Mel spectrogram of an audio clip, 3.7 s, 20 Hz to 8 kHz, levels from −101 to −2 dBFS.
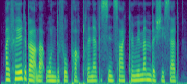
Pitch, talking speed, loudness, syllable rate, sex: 165 Hz, 210 wpm, -19 LUFS, 6.4 syllables/s, female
